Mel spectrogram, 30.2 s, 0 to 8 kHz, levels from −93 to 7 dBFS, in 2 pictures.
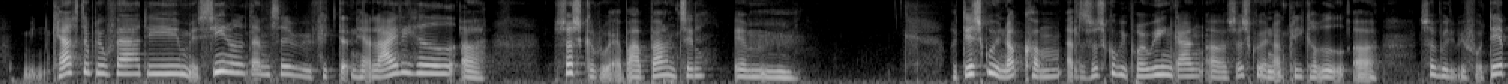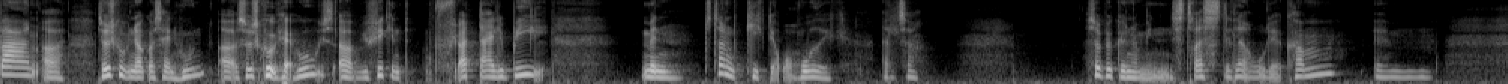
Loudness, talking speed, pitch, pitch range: -28 LUFS, 175 wpm, 200 Hz, 175-245 Hz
